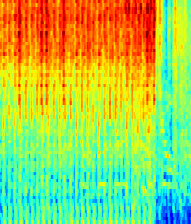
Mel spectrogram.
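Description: Continuous rapid automatic gunfire in The Division video game, a dense rattling burst of loud shots that cuts off abruptly near the end, with talk faintly underneath.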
